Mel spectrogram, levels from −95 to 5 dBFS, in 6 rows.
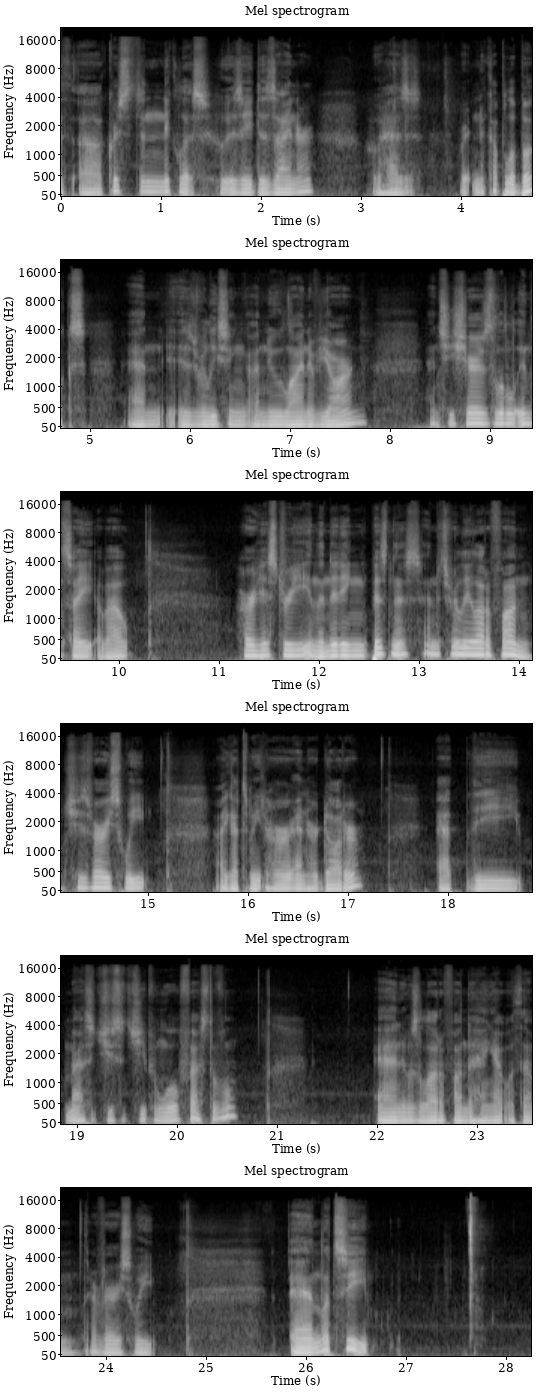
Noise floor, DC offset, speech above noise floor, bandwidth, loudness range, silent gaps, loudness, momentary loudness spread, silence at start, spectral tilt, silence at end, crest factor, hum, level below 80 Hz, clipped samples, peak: -58 dBFS; under 0.1%; 38 dB; 17.5 kHz; 6 LU; none; -21 LUFS; 11 LU; 0 s; -6.5 dB/octave; 0.55 s; 20 dB; none; -36 dBFS; under 0.1%; 0 dBFS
